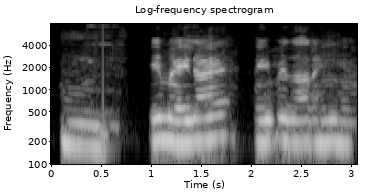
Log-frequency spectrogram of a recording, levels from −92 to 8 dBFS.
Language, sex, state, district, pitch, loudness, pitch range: Hindi, male, Uttar Pradesh, Budaun, 195 Hz, -22 LUFS, 190-205 Hz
